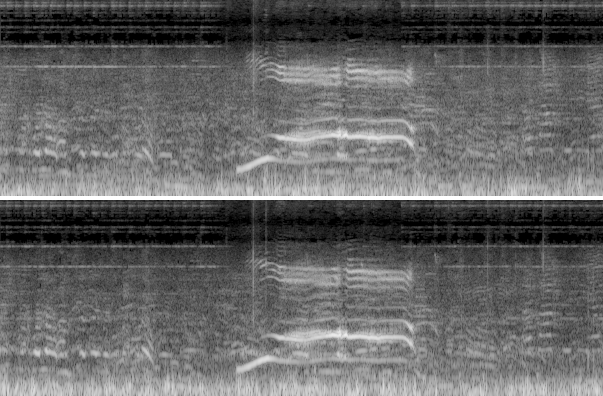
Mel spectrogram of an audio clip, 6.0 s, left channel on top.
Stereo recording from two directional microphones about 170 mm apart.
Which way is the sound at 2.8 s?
15° right (ahead or behind).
